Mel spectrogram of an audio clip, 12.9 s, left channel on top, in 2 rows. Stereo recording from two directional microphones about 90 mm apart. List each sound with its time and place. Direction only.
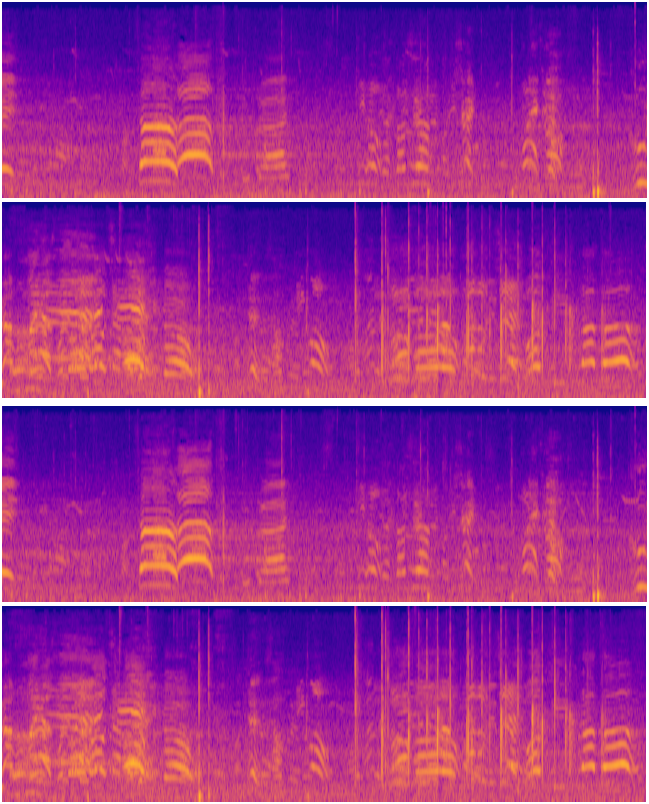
1.3 s a sound: 25° right (ahead or behind)
1.8 s run: 35° right (ahead or behind)
2.6 s a sound: 35° right (ahead or behind)
3.6 s a sound: 5° right (ahead or behind)
5.2 s speech: centre (ahead or behind)
6.4 s speech: 35° right (ahead or behind)
6.7 s speech: centre (ahead or behind)
7.4 s speech: 30° right (ahead or behind)
8.0 s speech: 5° right (ahead or behind)
8.9 s speech: 35° right (ahead or behind)
9.9 s a sound: 35° right (ahead or behind)
11.4 s speech: 35° right (ahead or behind)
